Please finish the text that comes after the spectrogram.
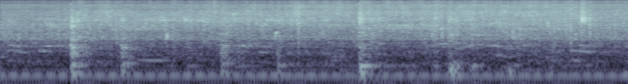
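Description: Yogurt-marinated chicken frying in a pan, a continuous sizzle broken by several sharp spatula knocks and stirs at close range.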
